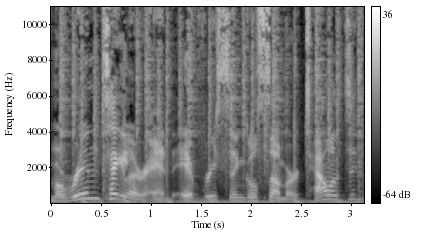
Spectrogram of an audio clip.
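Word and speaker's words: MaRynn Taylor: summertime song for you her name is marin taylor m a capital r y n n it is pronounced marin taylor and every single summer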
